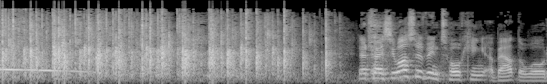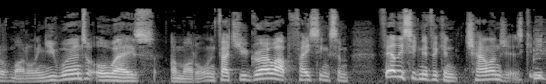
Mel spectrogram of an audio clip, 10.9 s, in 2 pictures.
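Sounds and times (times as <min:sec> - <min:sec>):
audience applause: 0:00.0 - 0:03.6
speech: 0:03.6 - 0:10.9.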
